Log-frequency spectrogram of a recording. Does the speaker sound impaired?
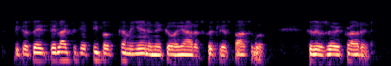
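Yes: Parkinson's; shaky voice, may stumble on words.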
